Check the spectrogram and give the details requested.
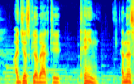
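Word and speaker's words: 听: Now, the symbol is pronounced ting in Mandarin.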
